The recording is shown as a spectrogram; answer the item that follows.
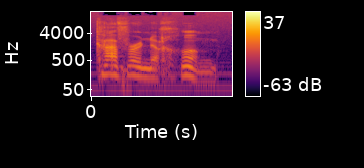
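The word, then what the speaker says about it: Kfar Nahum: Jesus lived with his leading disciple, Simon Peter, and Simon Peter's mother-in-law, in a little home in Capernaum. I don't know how they say it in Hebrew. Kafar Nahum, the village of the prophet Nahum, and Capernaum. And it's right beside the lake, the Sea of Galilee.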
